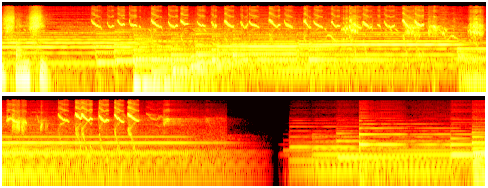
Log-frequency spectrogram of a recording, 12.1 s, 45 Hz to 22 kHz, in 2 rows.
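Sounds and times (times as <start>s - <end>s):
birdsong chirps: 0.0s - 9.0s.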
